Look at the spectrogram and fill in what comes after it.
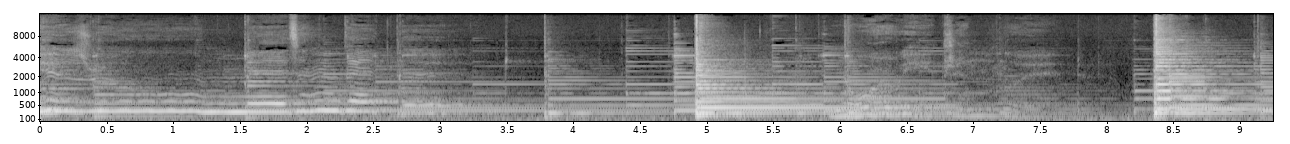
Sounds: music

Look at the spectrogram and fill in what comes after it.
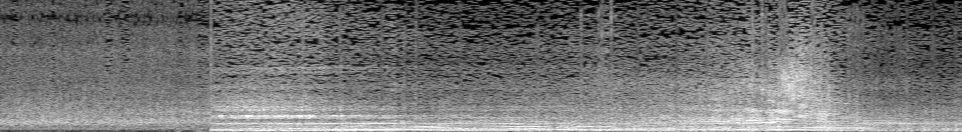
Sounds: outside, urban or man-made, auto racing, vehicle, car

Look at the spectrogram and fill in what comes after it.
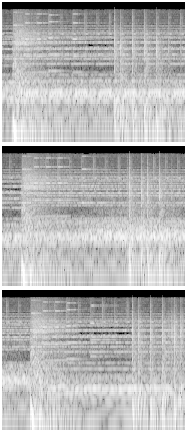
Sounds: music, scary music

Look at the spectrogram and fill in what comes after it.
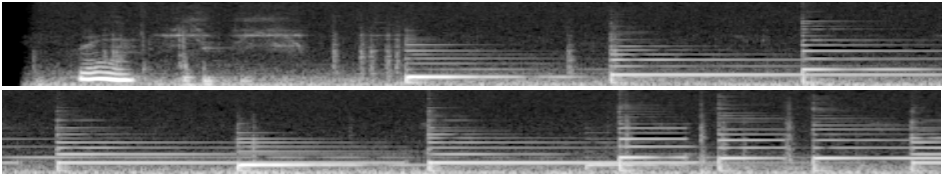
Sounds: music, speech

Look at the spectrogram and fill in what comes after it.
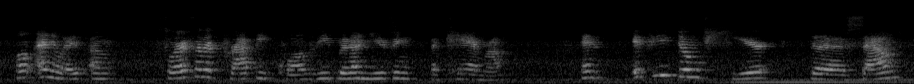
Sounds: speech

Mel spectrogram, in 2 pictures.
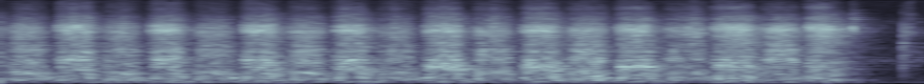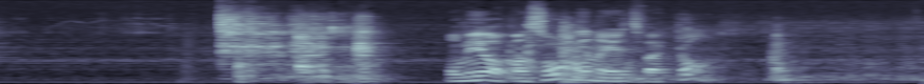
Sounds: wood, sawing

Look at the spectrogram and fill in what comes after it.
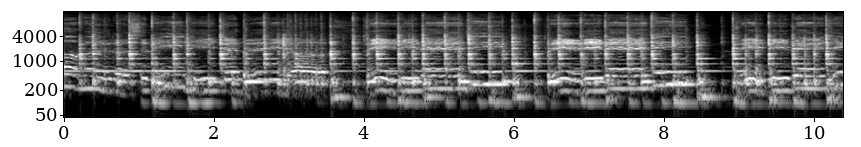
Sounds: musical instrument, music, tabla, percussion

